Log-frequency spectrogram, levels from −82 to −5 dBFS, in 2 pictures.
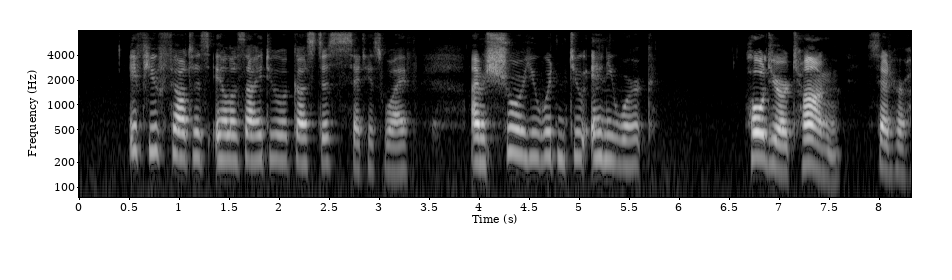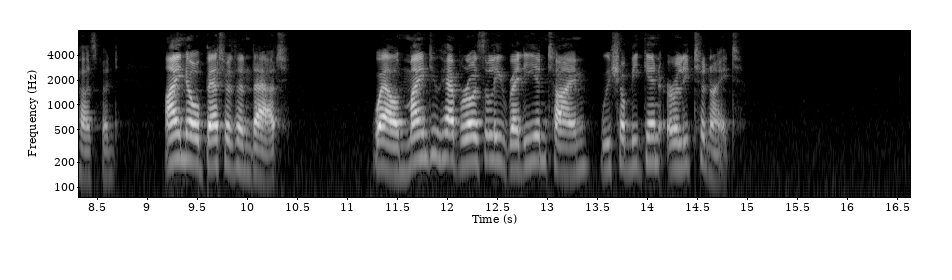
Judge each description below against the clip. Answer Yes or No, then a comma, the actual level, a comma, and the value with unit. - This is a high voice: Yes, high, 200 Hz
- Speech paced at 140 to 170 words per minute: Yes, average, 160 wpm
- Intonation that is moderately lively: Yes, average, 3.9 semitones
